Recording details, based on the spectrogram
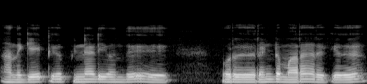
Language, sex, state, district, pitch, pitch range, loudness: Tamil, male, Tamil Nadu, Kanyakumari, 115 Hz, 115-120 Hz, -15 LUFS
